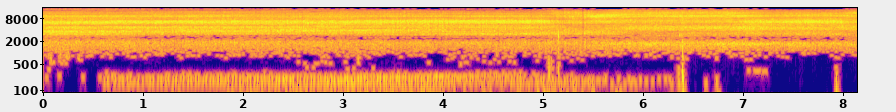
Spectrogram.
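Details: Continuous hissing buzz of a western diamondback rattlesnake's rattle, loud and unbroken across eight seconds, over a soft low rumble and a few brief clicks near the end.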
